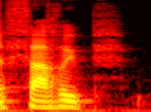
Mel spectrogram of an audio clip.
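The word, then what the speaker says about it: Fårup: Euh, sinon, ouais, Forup euh, au Danemark. Donc c'est pour les francophones, je dirais Farup. ça s'écrit Farup, on va dire.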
